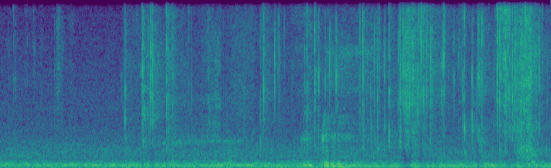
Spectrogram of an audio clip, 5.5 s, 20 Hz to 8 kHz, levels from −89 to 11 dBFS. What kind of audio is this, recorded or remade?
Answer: recorded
